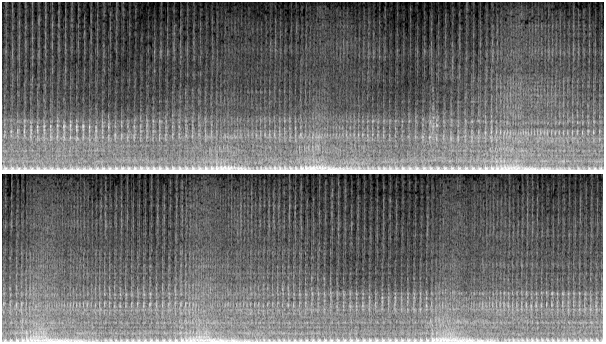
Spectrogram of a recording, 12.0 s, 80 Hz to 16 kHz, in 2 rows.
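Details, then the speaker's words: 2004/2005 Suzuki LTZ 400 single at idle after timing chain tightened; failed valve guide job by another shop: fast ticking chatter, loudest on exhaust side; shim beating on keeper. "chatter so I may take the tank back off and uh go back in and check the shims out one more time"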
